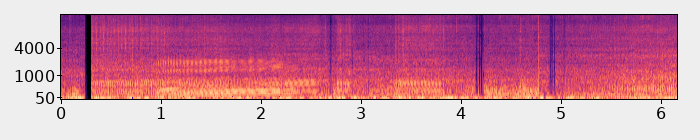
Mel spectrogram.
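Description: Enduro dirt bike engines running under way, one rising in pitch about a second in as it accelerates, then settling and changing pitch again. The sound drops out for an instant just after the start.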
